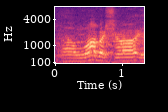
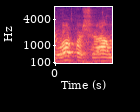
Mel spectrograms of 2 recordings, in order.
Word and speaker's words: Wapasha: the name of wapasha wabasha is a mispronunciation of the word wapasha which means red cap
